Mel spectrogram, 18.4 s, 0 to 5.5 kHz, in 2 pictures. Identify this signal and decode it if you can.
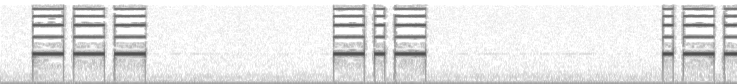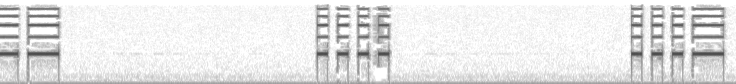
Morse code, heard as a keyed tone, about 9 wpm, spaced as for 3 wpm, 840 Hz. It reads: OK J H V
